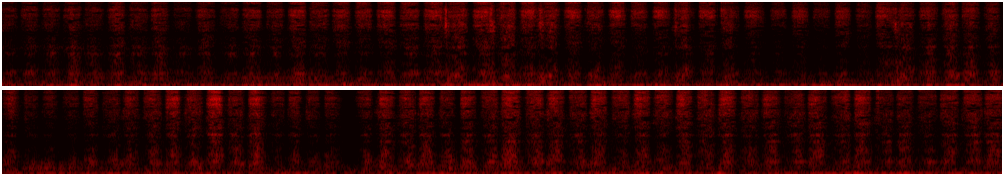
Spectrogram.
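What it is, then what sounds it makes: Pencil scribbling on graph paper. A green-and-blue wooden graphite pencil is scribbled across a flat sheet of squared graph paper lying on a surface, laying down dense shading strokes. The result is a steady, bright, scratchy rubbing made of quick back-and-forth strokes, with a brief pause near the seven-second mark before the scribbling resumes.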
